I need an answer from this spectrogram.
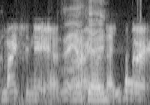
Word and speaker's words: Mycenae: Yeah, it's pronounced Mycenae.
